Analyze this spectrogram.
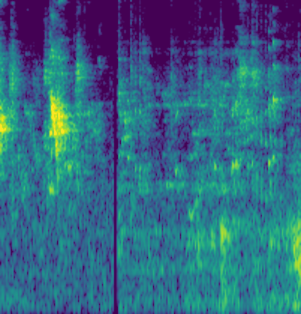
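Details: Morning chirping from pet budgies: one loud grating squawk early on, followed by a steady jumble of quieter warbling chatter.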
